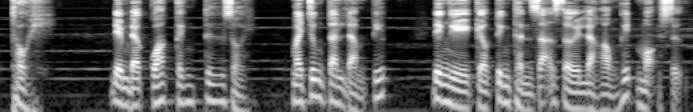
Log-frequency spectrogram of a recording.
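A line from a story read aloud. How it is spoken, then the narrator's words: Stern, emphatic. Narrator (Vietnamese): gằn giọng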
